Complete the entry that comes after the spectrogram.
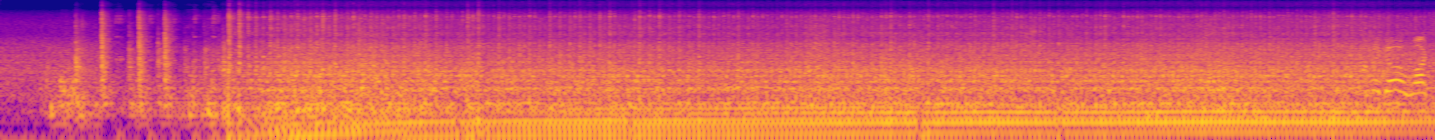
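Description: An old Wisconsin engine-driven generator coughs through a few uneven firing bursts, then catches and settles into a loud, steady running drone that continues to the end.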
